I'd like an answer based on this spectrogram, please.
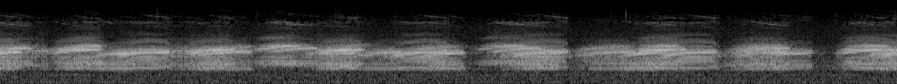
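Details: Rasping, rattling frog croaks arrive in repeated bursts, nearly one per second, with short pauses between them. A thick chorus of overlapping frogs hums underneath.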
